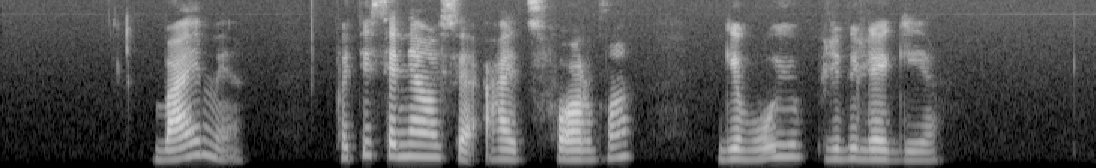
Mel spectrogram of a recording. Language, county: Lithuanian, Vilnius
